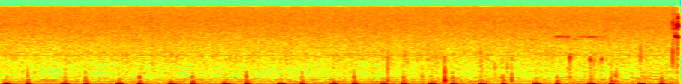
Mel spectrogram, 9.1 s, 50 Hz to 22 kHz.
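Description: Steady low double thumps at about 86 beats a minute; an ordinary-sounding heartbeat.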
